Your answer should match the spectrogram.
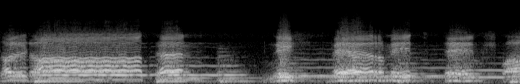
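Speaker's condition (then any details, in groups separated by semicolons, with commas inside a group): No condition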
